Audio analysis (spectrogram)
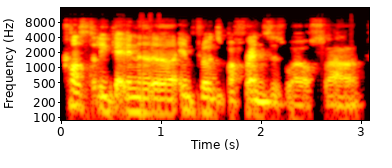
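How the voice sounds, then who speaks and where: A man's voice: medium pitch, normal speed, fairly bright tone, rough recording. A middle-aged man with an Essex accent, chatting casually as an interview guest, rambling and repeating his phrases as he goes. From Essex, England.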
